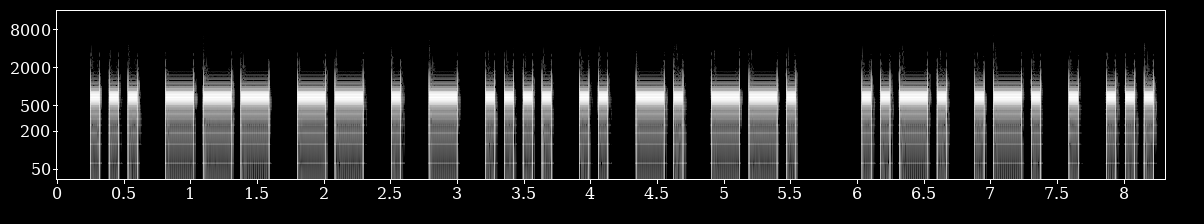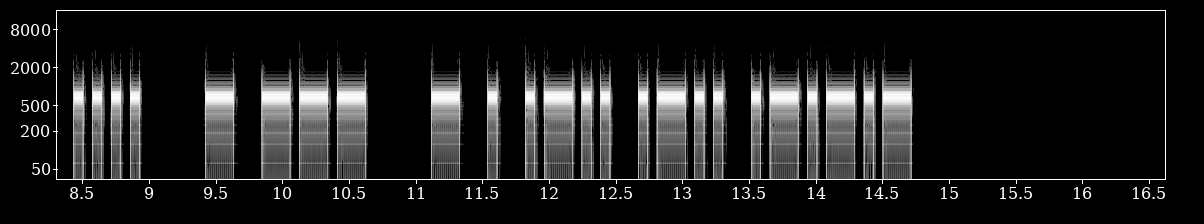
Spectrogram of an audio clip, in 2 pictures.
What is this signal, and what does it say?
Morse code, heard as a keyed tone, about 17 wpm, 700 Hz. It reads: SOMETHING FRESH TO TELL.
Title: Sentences from Top 1200 Words 17wpm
